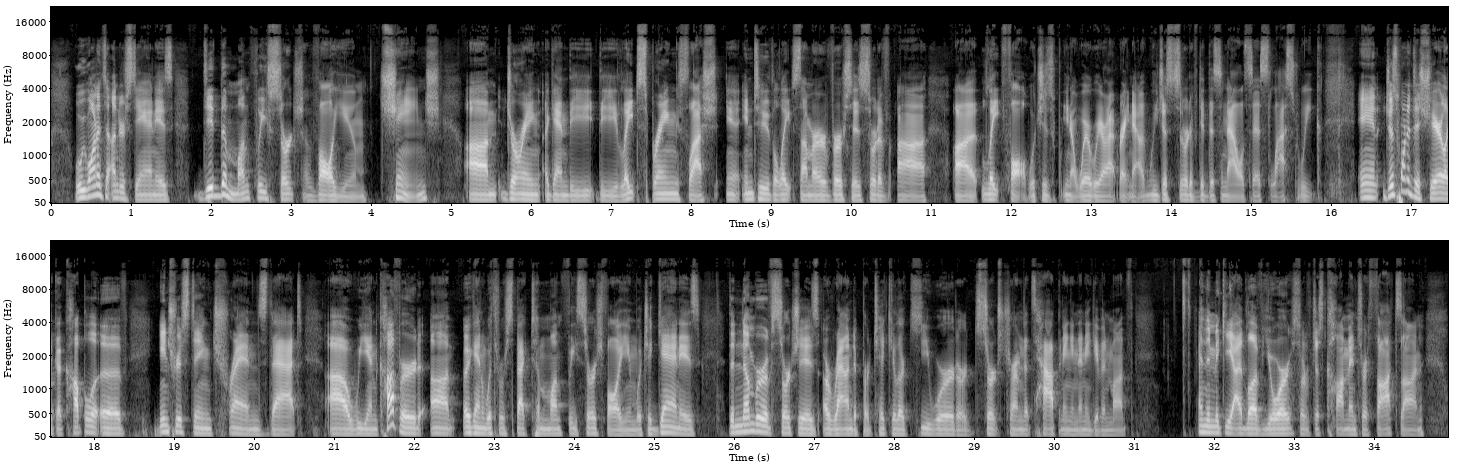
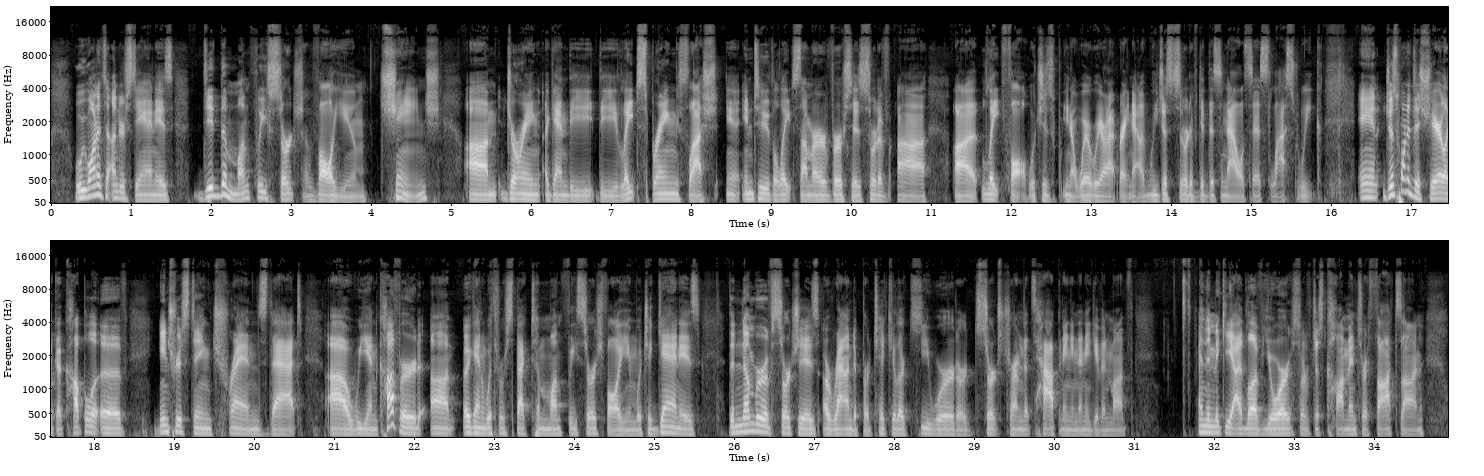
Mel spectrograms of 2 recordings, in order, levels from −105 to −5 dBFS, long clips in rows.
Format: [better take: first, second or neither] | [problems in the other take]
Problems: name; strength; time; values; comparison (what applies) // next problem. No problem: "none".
neither | none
